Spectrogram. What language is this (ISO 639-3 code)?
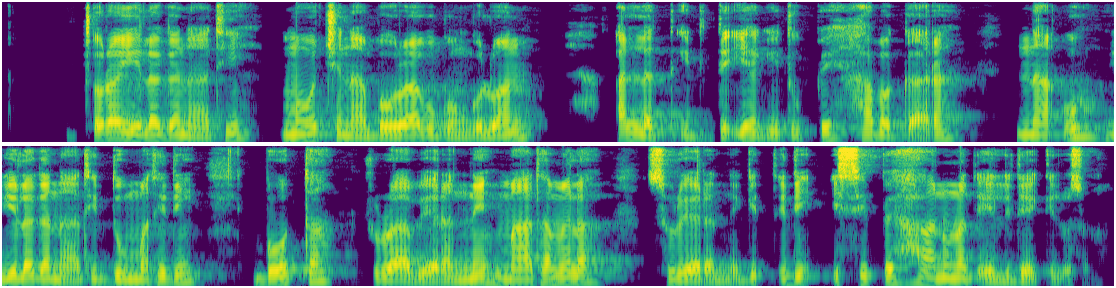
wal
